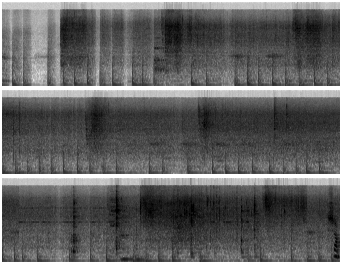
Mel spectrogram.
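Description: Pea lentil fritters fry steadily in hot oil, giving a continuous close sizzle with a soft crackling texture that lasts the whole time.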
